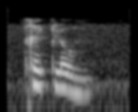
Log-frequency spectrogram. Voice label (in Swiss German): "reklam", alsace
